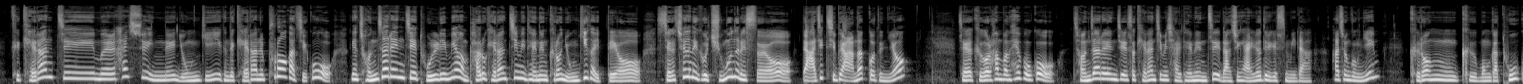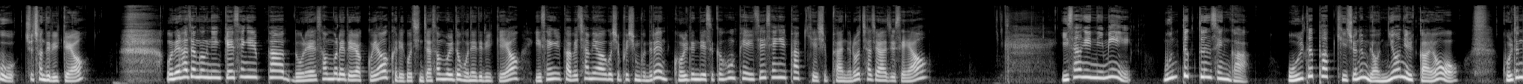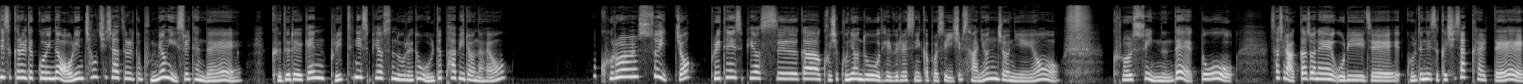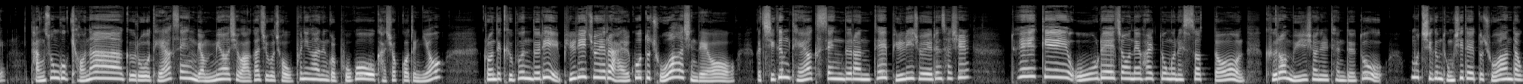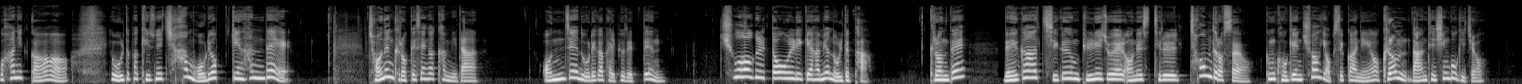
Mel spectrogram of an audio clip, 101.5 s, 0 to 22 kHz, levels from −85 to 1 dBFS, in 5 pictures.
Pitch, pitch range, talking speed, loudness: 230 Hz, 195-280 Hz, 305 characters per minute, -15 LUFS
